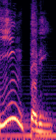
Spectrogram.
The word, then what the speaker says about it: ínterim: é proparoxítona aryadh neste nesse ínterim inter proparoxítona ea flora crisântemos e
